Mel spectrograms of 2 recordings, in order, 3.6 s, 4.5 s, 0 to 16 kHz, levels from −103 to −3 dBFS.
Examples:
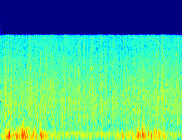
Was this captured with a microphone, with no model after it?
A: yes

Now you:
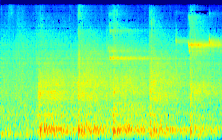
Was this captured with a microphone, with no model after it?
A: no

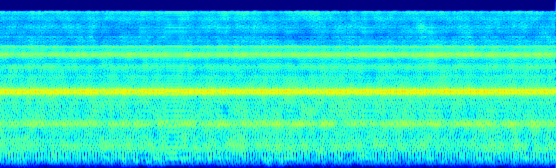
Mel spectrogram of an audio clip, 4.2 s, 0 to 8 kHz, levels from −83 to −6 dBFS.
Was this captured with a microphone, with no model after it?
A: no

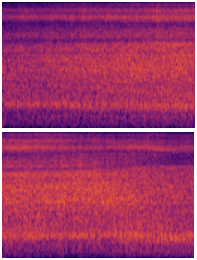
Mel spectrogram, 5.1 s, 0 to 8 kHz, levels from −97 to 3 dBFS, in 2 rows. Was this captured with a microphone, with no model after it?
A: no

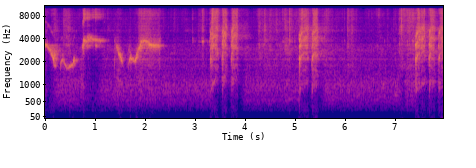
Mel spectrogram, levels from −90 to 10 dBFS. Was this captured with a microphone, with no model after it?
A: no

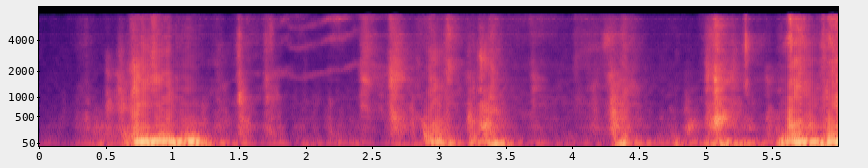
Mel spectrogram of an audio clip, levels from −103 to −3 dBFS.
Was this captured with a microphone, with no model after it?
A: no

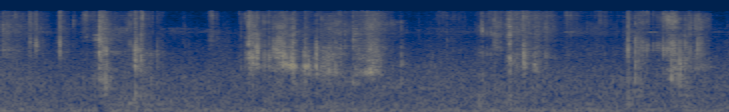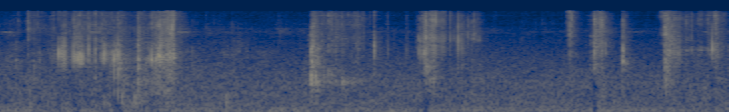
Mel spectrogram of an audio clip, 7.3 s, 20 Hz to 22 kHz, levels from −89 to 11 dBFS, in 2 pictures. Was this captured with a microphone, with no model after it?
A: no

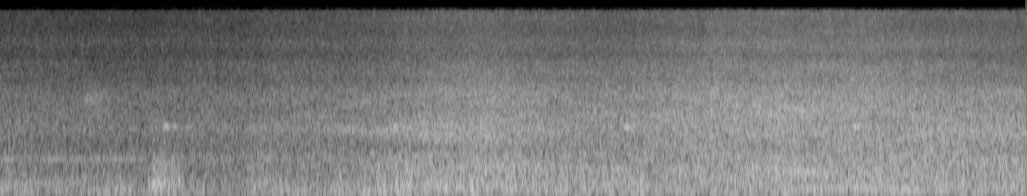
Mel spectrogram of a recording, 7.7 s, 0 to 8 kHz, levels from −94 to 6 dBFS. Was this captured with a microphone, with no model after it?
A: yes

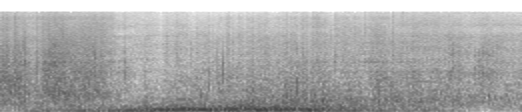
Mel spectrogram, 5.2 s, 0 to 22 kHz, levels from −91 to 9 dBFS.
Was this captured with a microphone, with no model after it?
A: no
